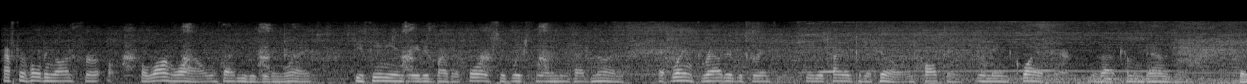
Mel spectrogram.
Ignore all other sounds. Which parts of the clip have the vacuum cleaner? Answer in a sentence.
The vacuum cleaner can be heard from 6.1 to 12.4 s.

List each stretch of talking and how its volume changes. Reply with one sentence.
You can hear the talking from 0.0 to 12.4 s, at a steady volume.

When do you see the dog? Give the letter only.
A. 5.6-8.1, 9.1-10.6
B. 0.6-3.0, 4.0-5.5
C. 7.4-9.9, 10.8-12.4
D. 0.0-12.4
B.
